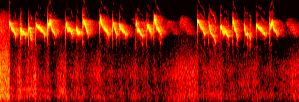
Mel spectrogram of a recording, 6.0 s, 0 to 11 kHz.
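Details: Caged white-eye singing on 18 May 2022 after regular deworming, delivering a long, energetic series of shrill, falling chirps in tight clusters, broken by one short softer gap midway.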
